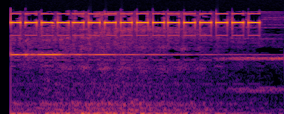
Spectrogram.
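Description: Electronic logo-intro sound effect: a steady high-pitched tone over a rough, rumbling low layer, cutting off abruptly at the end.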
